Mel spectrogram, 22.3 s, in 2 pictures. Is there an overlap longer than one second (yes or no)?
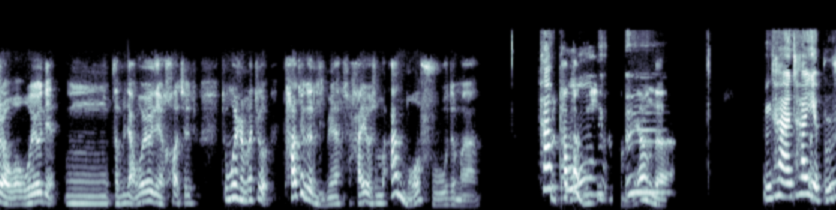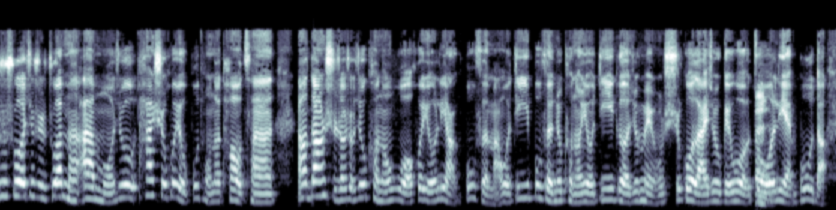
yes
